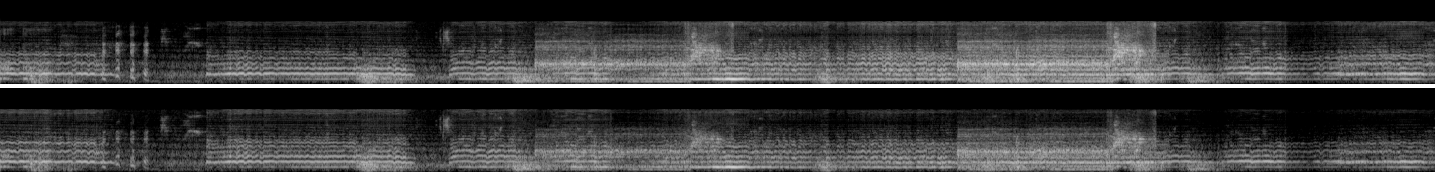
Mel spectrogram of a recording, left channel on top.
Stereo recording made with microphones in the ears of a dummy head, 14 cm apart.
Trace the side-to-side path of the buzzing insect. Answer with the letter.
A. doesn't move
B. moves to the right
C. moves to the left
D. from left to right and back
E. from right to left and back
C.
